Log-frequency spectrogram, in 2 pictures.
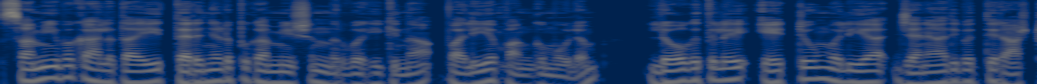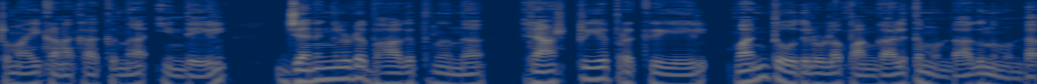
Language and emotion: Malayalam, neutral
